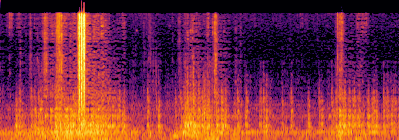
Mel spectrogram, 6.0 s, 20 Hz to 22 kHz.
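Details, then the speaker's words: Peugeot 308 front underside while driving: frequent, loud, irregular hollow clunks over small bumps, unchanged when braking, so not brakes; suspension suspected, dampers appear failed; worn anti-roll bar end link. "台标志呢，它底盘下面呢前方呢有一个异响，大家可以听啊，咯噔咯噔的响啊，非常的频繁啊，非常的响啊。"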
